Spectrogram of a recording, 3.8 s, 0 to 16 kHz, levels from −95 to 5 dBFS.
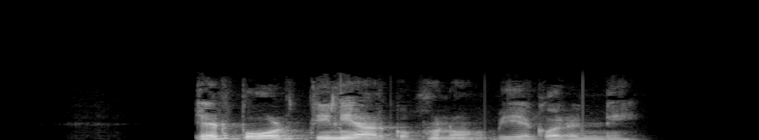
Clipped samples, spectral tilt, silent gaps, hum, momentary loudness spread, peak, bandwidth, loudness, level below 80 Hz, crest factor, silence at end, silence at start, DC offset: under 0.1%; -8 dB/octave; none; none; 13 LU; -2 dBFS; 7 kHz; -19 LUFS; -46 dBFS; 20 dB; 0.65 s; 1 s; under 0.1%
